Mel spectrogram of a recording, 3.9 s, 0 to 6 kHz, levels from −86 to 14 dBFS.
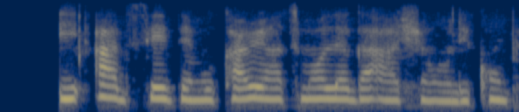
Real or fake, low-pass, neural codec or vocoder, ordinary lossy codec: real; 5.4 kHz; none; Opus, 24 kbps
